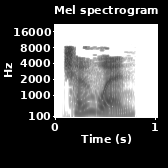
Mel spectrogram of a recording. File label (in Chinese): "沉稳", cmn; chinese-flashcards; hsk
